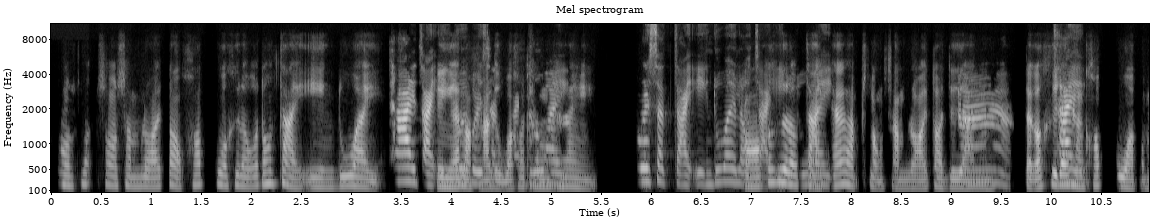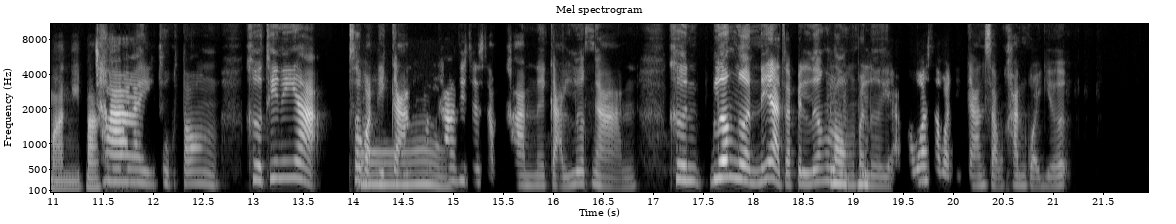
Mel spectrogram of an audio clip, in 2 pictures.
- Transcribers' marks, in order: distorted speech
- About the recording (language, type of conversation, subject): Thai, podcast, การเรียนออนไลน์ส่งผลต่อคุณอย่างไรบ้าง?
